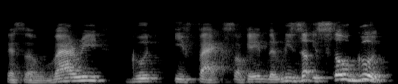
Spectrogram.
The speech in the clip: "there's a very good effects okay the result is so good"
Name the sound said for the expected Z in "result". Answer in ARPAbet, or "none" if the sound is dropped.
Z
